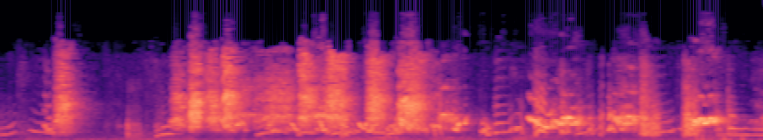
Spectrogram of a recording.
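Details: Budgerigars in breeding season: a short rising chirp, then a steady run of harsh squawks and scratchy chatter, ending with clear whistled upward notes.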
